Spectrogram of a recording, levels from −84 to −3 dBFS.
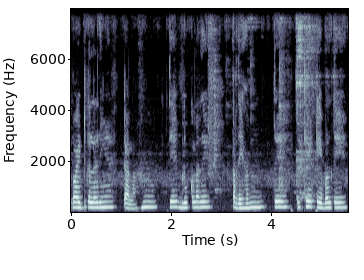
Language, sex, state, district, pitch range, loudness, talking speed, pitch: Punjabi, male, Punjab, Kapurthala, 195-215 Hz, -17 LUFS, 160 wpm, 205 Hz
